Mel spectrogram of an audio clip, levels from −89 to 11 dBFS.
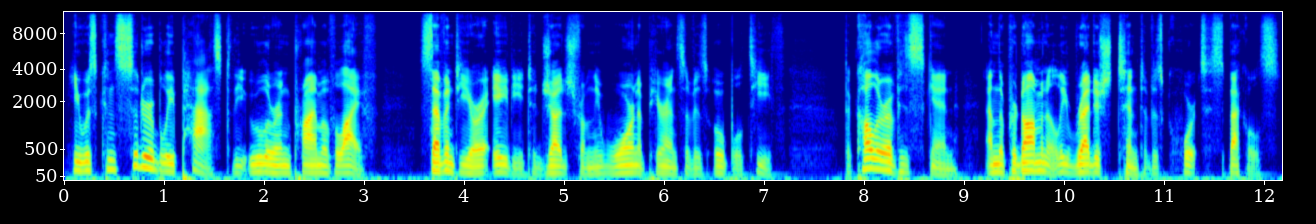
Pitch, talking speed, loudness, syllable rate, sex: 100 Hz, 170 wpm, -24 LUFS, 5.4 syllables/s, male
